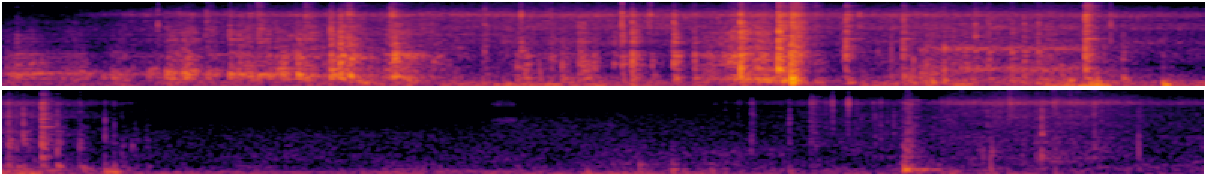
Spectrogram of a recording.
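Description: A foil-covered metal grill-tray lid being handled and lifted off, with rattling, clattering and crinkling for about four seconds, the loudest clank about halfway through, then quiet with a few faint clicks.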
